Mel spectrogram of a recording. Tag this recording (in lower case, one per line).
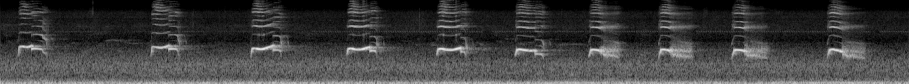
animal
wild animals
bird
